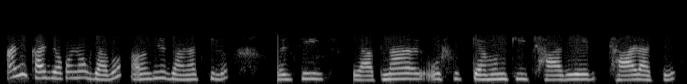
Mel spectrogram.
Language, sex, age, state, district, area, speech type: Bengali, female, 18-30, West Bengal, Darjeeling, urban, conversation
